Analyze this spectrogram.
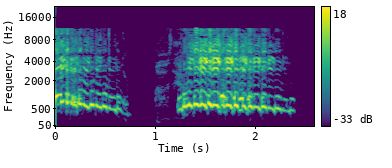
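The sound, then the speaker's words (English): A person imitates a turkey gobble with two loud, rapid warbling bursts, a short one and then a longer one after a brief pause, with no other talking. “We're talking about turkeys. Don't they do that? They go.”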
